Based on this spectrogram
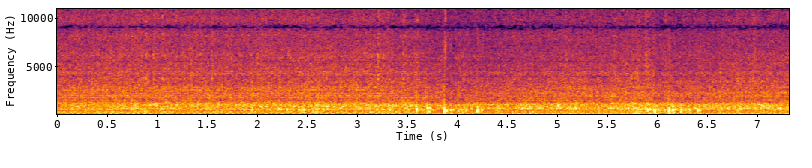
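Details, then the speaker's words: Porsche 911 (996) Carrera 4S after pulleys were swapped with parts borrowed from a 986 Boxster: the idle is slightly uneven because the MAP sensor and throttle body are off, but it is quieter, with no squeal or bearing growl. Normal belt drive. "now it's going to run a bit like that cuz the map sensor is off and the air thr is off but that does sound quieter back have a listen"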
